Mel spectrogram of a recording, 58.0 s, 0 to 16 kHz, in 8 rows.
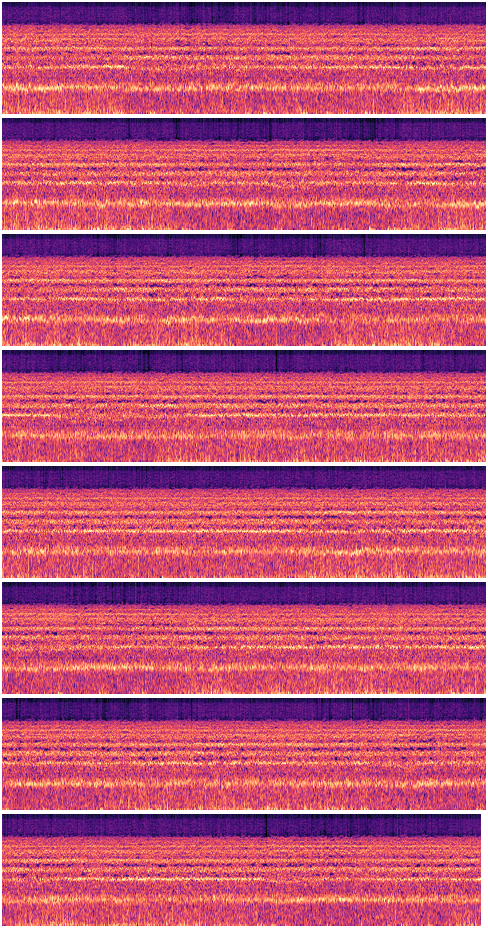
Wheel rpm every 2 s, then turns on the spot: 220, 220, 230, 220, 230, 220, 230, 230, 220, 220, 230, 220, 230, 230, 230, 230, 230, 230, 220, 230, 230, 230, 230, 230, 230, 230, 230, 230, 230.
none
